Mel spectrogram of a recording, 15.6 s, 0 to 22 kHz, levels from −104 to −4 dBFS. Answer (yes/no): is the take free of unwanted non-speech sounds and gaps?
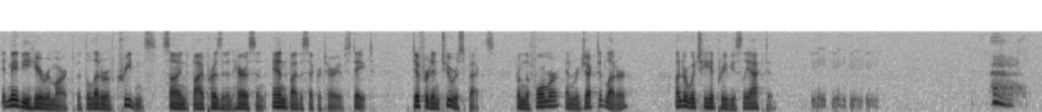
no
